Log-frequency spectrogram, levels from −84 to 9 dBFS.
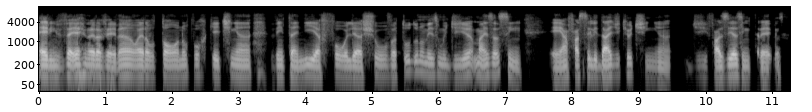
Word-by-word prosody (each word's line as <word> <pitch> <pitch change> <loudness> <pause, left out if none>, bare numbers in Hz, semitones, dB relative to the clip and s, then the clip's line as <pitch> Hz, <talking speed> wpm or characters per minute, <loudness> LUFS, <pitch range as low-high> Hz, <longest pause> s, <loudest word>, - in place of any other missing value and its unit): Era 100 -1 +9
inverno, 100 +3 +3
era 100 0 +5
verão, 95 +2 +2
era 100 0 +4
outono, 95 +1 -1
porque 100 -1 -5
tinha 95 -3 -1 0.3
ventania, 95 0 0
folha, 95 -3 0
chuva, 100 -3 -2
tudo 130 0 -7
no 125 - -6
mesmo 105 -1 -4
dia, 95 +4 -2
mas 105 +3 -1
assim, 110 - -3 0.5
eh, 85 0 +2
a 90 - +2
facilidade 95 +1 +2
que - - -8
eu 110 - -4
tinha 85 -7 -5 0.2
de 90 +2 -15
fazer 90 +5 +2
as 105 -1 +3
entregas 80 -2 -3
95 Hz, 145 wpm, -24 LUFS, 90-100 Hz, 0.5 s, Era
